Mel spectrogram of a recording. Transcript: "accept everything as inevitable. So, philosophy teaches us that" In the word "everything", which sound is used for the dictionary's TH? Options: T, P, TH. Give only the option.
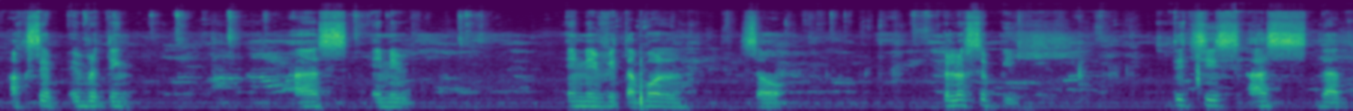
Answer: T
